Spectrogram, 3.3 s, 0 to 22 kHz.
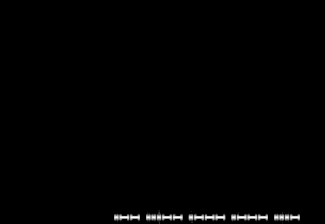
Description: Morse code, heard as a keyed tone, about 44 wpm, 700 Hz. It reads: W3JJV
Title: USA Call Signs - 5 Characters - 6x Character Spacing - 45wpm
